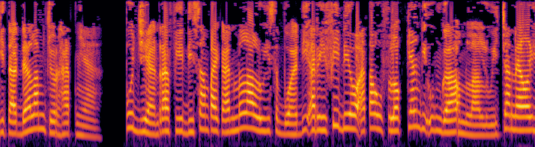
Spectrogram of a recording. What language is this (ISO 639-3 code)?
ind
